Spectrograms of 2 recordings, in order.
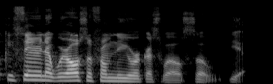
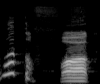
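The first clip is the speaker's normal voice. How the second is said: ordinary talk, nothing marked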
